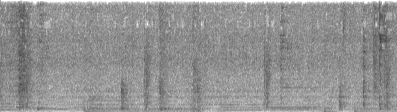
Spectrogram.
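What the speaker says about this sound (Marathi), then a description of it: "कांदा आपला व्यवस्थित तेलामध्ये फ्राय झालेला आहे" Onion fries in oil with asafoetida and turmeric for misal, keeping up a continuous close sizzle. Intermittent stirring scrapes and a low droning hum sit underneath.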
